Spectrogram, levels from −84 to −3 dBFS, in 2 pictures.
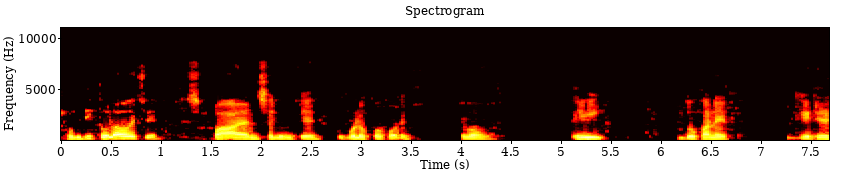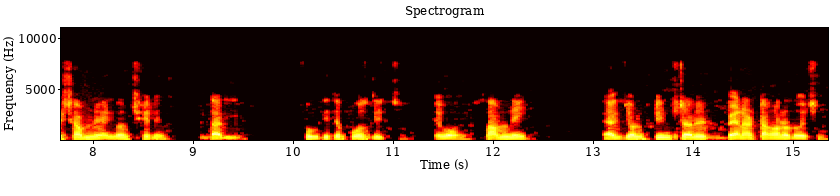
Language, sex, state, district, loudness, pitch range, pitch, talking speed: Bengali, male, West Bengal, Jalpaiguri, -18 LUFS, 130-155 Hz, 140 Hz, 115 wpm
